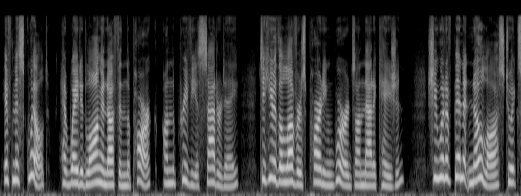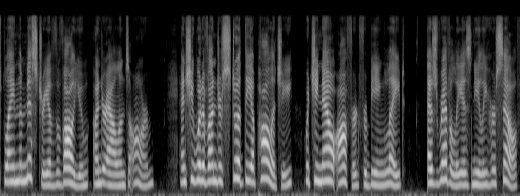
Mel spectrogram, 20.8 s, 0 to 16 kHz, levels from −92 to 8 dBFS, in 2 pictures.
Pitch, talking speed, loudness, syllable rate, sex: 250 Hz, 170 wpm, -19 LUFS, 4.7 syllables/s, female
